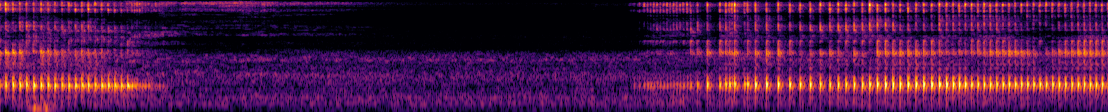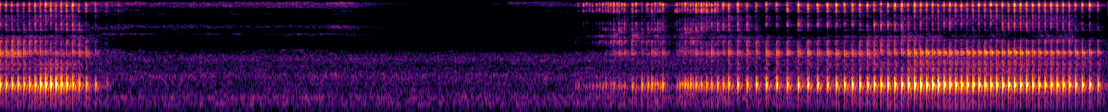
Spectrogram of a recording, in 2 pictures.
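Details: Loud, rough, rattling snores on each inward breath with quiet pauses between, about six breaths a minute; heavy snoring.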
